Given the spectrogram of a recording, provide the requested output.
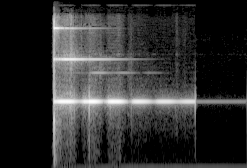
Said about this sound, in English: And we'll begin the meditation with a ring of the chime, and we'll end the meditation with a ring of the chime.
